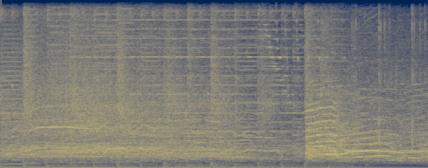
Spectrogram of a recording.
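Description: Background music with a steady bass line, over a crowd of schoolchildren screaming and cheering. The crowd gets suddenly louder about three seconds in.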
